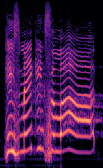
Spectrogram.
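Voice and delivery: high, slow, drawn-out announcement; imitated sister. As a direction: report it up to mother, stretched out. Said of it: "She would be like".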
